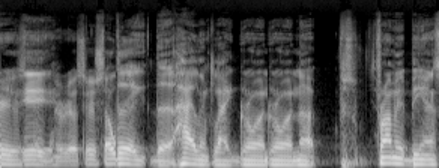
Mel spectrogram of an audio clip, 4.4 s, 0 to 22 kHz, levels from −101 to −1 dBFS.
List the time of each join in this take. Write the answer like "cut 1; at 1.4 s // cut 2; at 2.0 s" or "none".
cut 1; at 1.1 s // cut 2; at 1.5 s // cut 3; at 2.1 s // cut 4; at 2.7 s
